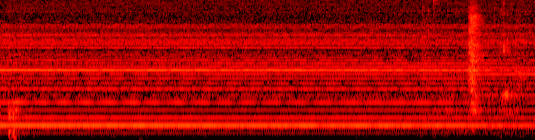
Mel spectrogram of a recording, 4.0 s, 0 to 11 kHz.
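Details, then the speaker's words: Desoldering station cooling fan, rough since new, heard while repairing a non-powering PS4 CUH-1202B: steady buzzing drone with a hard edge; noisy fan. "I think I did a review on that desoldering station and yeah, the fan was never good from the start."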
